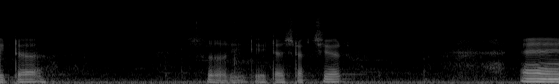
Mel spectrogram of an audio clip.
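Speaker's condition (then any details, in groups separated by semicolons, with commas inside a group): No condition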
